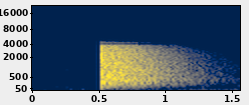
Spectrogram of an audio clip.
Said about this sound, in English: Another gunshot? Okay, now this is just overkill. Literally.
